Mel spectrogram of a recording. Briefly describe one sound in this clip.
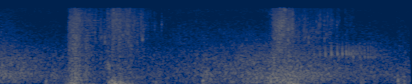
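A sword swings through the air with heavy whooshes.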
